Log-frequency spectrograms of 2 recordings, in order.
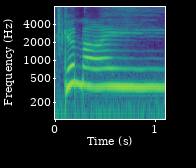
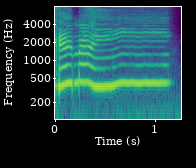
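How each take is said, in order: First: High sing-song goodnight; high playful goodnight. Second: Squeaky falsetto goodbye; very high squeaky goodnight. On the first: Wife saying goodnight to listeners, high sing-song. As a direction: chirp it out. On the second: Husband echoing his wife's goodnight in falsetto. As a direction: squeak it back at her. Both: Acted.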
